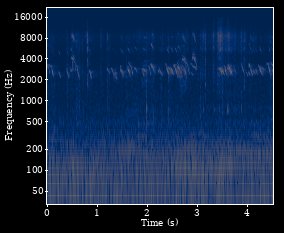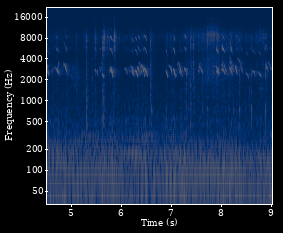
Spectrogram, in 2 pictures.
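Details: Just-born chicken chicks peeping loudly in quick high downslurred notes, bunched in runs, mixed with frequent sharp taps and scuffling sounds.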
